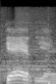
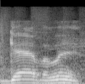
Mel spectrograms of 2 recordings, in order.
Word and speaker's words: Gavilan: you on the Hold on, what's the right pronunciation for your college? Gavian, right? You said who? See? The college that you went. Yo, it's Gavilan.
